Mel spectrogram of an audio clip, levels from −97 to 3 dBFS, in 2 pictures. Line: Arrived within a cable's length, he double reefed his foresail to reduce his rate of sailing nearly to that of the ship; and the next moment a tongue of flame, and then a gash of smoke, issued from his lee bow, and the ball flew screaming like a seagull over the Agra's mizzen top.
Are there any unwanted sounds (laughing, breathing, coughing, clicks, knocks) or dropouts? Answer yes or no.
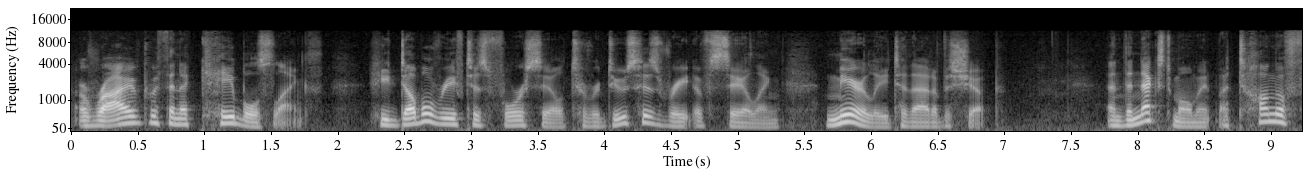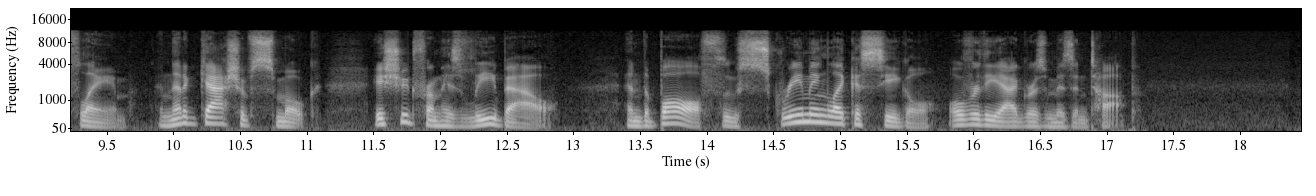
no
